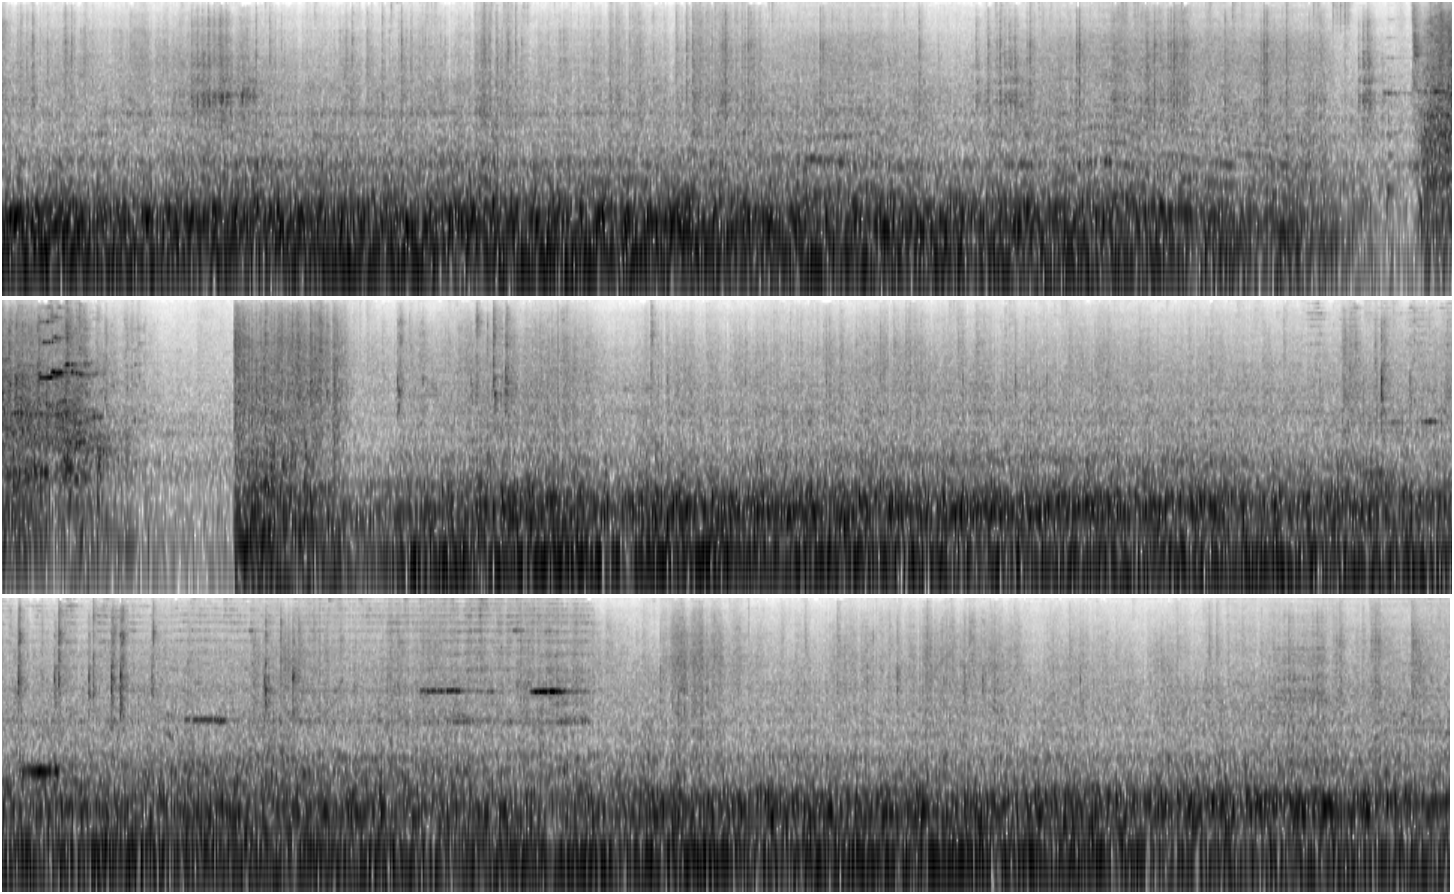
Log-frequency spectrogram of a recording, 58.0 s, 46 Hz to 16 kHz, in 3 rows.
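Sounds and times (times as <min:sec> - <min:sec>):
tram wheels rumbling on rails: 0:00.0 - 0:57.9
high wheel squeals: 0:18.3 - 0:21.3, 0:37.8 - 0:39.5, 0:40.9 - 0:42.1, 0:44.1 - 0:46.6.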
